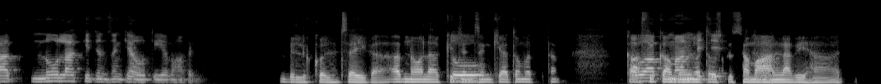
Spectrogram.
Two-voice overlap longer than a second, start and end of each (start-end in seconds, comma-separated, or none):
6.3-7.7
